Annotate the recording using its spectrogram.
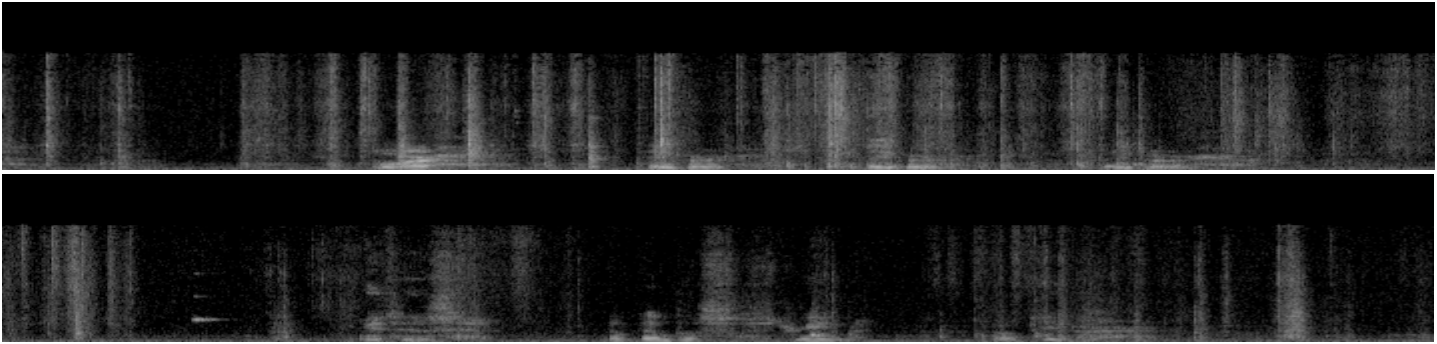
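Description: Paper and small objects rustle and clatter as they are handled.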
